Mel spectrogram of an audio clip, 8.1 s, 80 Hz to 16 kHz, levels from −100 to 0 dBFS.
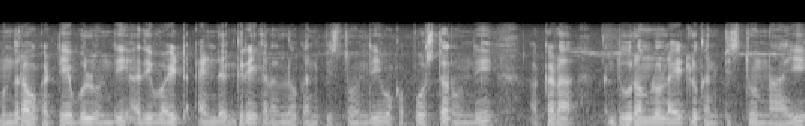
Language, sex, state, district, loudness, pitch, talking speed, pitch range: Telugu, male, Andhra Pradesh, Visakhapatnam, -21 LUFS, 105 Hz, 140 wpm, 105-110 Hz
